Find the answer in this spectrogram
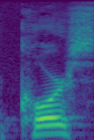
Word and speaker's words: course: No, the course, no, this particular class. Okay, the course, this English course. Fíjate cómo se pronuncia curso. Core, or. Four courses. Course.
